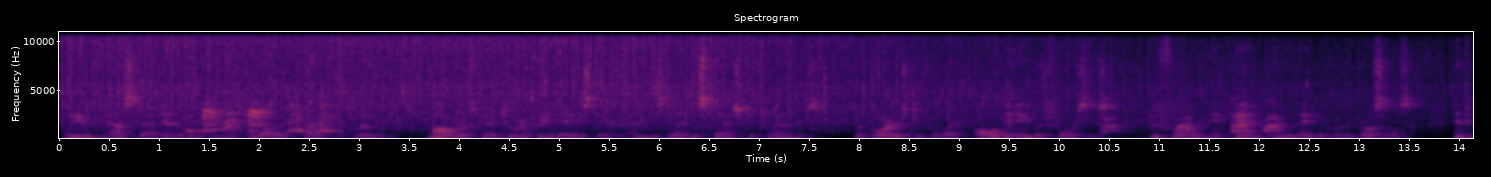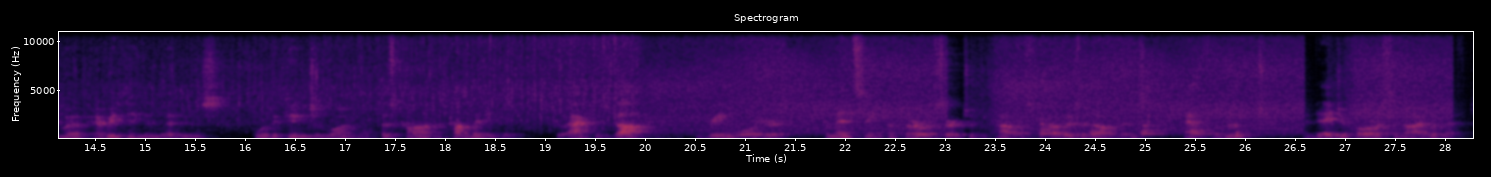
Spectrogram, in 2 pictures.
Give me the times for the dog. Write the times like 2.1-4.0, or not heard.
1.2-2.9, 10.4-12.3, 23.9-25.9.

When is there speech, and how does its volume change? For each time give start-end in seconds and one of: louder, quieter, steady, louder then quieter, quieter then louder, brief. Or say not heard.
0.0-28.2 steady.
